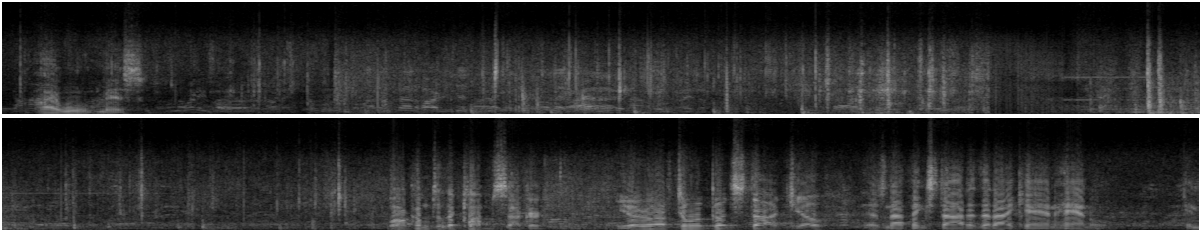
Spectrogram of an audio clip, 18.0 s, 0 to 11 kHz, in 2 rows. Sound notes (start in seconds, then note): 2.0 men chattering; 8.6 door thuds shut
